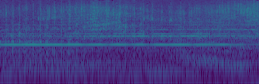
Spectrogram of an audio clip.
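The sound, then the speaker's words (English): A steady, low engine drone of aircraft overhead, continuous and fairly loud, with a thin sustained tonal whine riding above the broad rumble and no talking. “There are planes overhead. Do you hear them?”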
